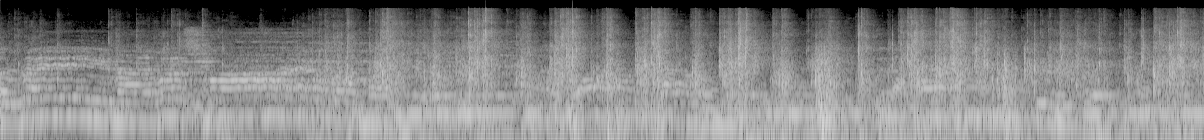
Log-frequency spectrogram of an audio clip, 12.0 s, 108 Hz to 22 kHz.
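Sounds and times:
recorded music: 0.0 - 12.0
tap shoes on wooden floor: 3.2 - 12.0.

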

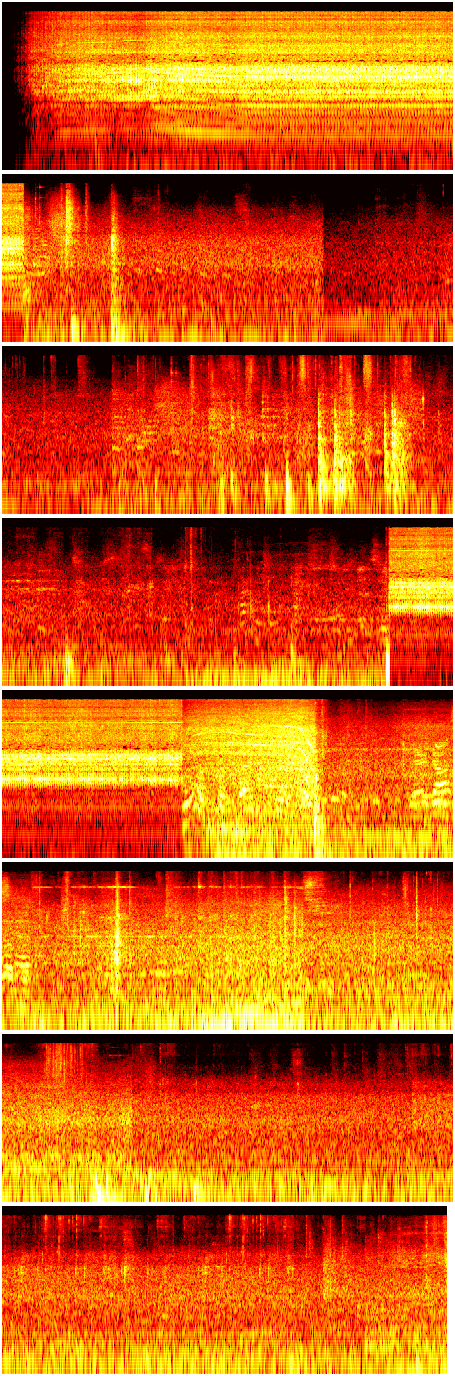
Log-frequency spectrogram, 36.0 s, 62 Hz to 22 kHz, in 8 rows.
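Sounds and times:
track saw motor whine: 0.2 - 4.7, 17.4 - 21.2.

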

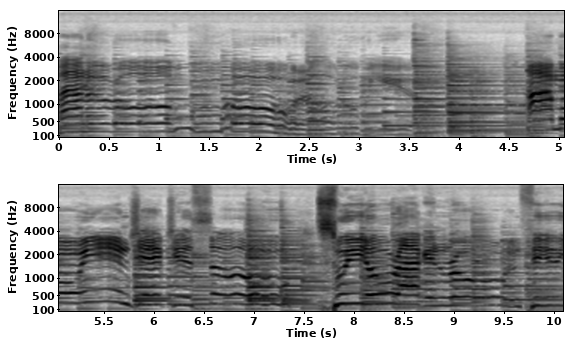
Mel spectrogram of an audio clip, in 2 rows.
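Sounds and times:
man singing into a microphone: 0.0 - 3.8, 4.6 - 10.0
electronic keyboard accompaniment: 0.0 - 10.0.

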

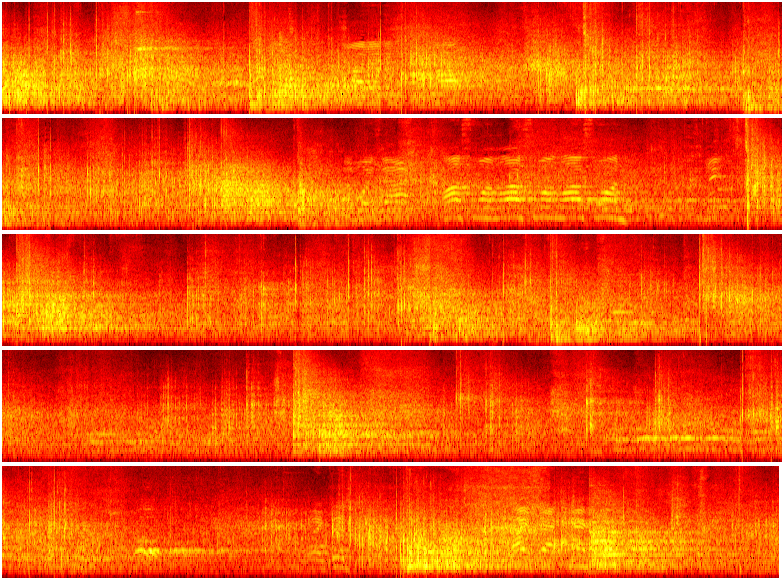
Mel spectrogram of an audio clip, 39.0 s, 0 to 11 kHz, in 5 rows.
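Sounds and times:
hockey sticks and pucks clacking: 0.0 - 38.9
skates scraping on ice: 0.0 - 38.9.

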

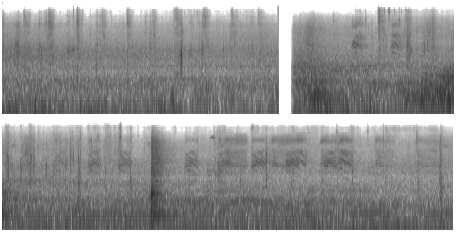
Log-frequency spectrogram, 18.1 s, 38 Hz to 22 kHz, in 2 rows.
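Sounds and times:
low outdoor rumble: 0.0 - 18.0
crows cawing: 7.0 - 8.2, 9.4 - 11.8, 12.6 - 17.9
sharp thump: 12.0 - 12.5.

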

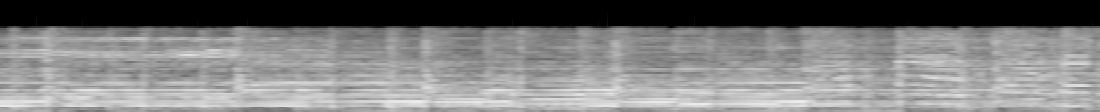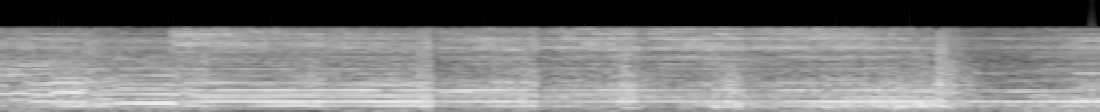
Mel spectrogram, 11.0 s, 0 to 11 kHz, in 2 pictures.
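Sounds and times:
country band playing: 0.0 - 11.0
drum hits: 0.0 - 11.0.

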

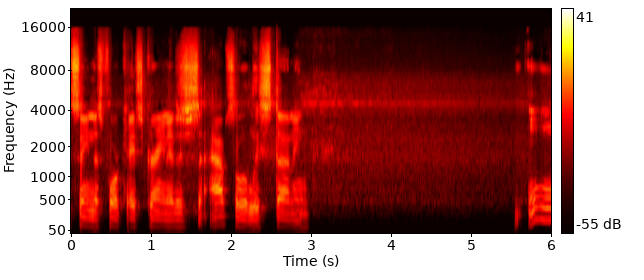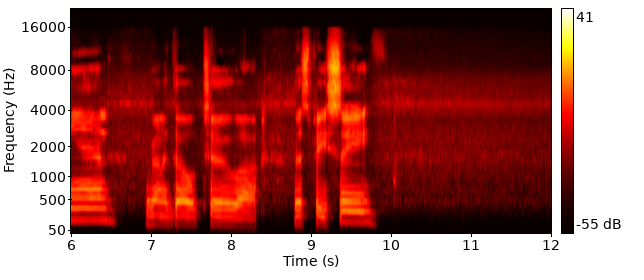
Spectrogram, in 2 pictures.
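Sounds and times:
room tone hiss: 0.0 - 12.0.

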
